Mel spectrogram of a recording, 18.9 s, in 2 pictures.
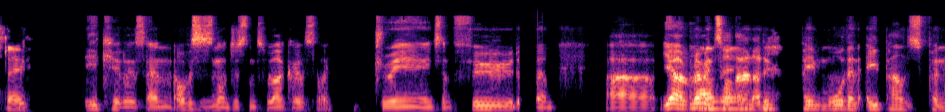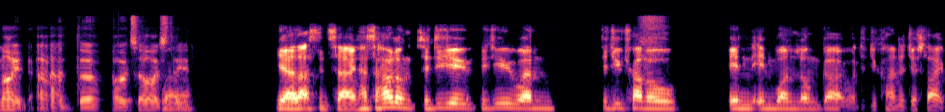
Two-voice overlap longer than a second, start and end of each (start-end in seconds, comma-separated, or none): none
